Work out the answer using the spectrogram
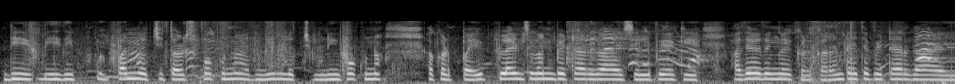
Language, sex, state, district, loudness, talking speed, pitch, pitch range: Telugu, male, Andhra Pradesh, Annamaya, -15 LUFS, 130 wpm, 240 Hz, 230-250 Hz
